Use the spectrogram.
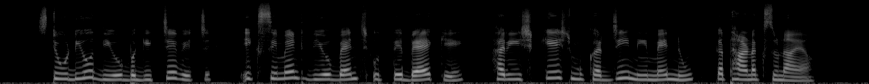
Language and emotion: Punjabi, neutral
